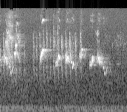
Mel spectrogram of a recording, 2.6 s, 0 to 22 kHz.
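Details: Red-whiskered bulbul decoy at a trap on 20 May 2016, singing to challenge wild birds; a busy run of chirpy, bouncing warbled notes, loud throughout.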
